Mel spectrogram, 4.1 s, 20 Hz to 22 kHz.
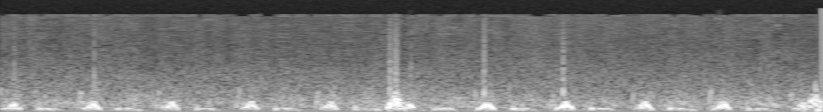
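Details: Fetal heartbeat picked up during a 3D/4D ultrasound baby scan: rapid, rhythmic whooshing pulses at about 150 a minute.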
